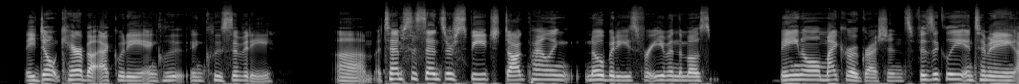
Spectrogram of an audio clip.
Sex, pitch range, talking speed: female, 180-215 Hz, 130 wpm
